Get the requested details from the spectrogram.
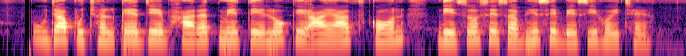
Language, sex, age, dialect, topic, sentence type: Maithili, female, 18-24, Angika, banking, statement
